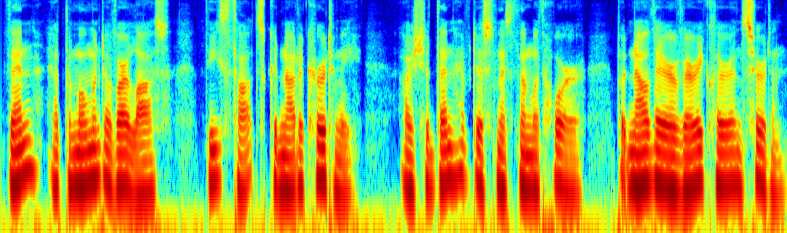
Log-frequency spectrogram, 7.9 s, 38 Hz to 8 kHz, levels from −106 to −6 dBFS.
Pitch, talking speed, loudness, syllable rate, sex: 115 Hz, 230 wpm, -16 LUFS, 6.0 syllables/s, male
